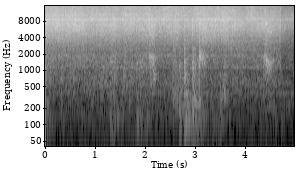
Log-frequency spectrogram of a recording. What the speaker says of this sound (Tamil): இப்போ நம்ம வந்து தக்காளி பச்சை வாசனை போகிற வரை நல்லா வதங்க விட்டுடலாம்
